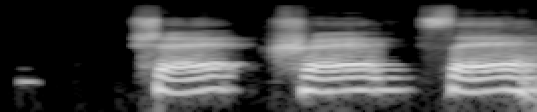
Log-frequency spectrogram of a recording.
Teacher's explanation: इनके उच्चारण में श्वास वायु घर्षण के साथ बाहर निकलती है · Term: संघर्षी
